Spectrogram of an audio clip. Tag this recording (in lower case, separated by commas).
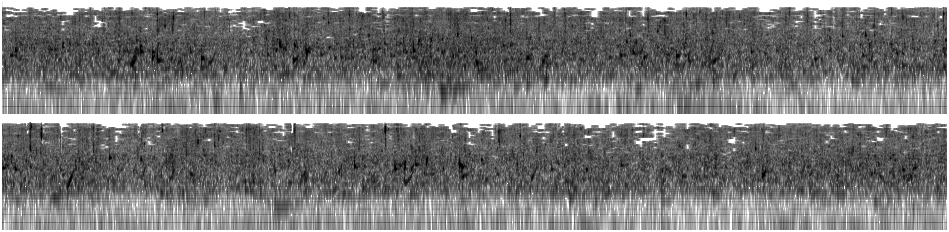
raindrop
